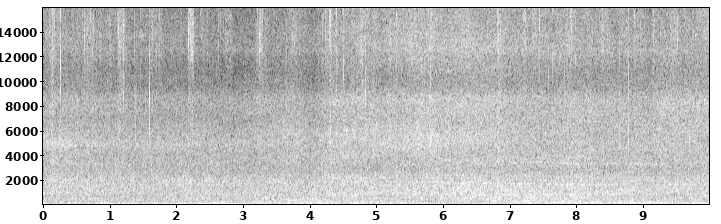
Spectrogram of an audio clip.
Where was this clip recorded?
on a street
